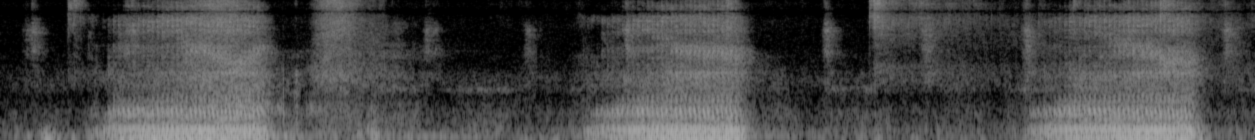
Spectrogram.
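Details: English Bulldog (Canis lupus familiaris), snoring.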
